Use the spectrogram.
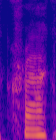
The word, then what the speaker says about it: craic: Paul adds in here, crack means having a good time in Ireland. Yeah, that's spelled Craic actually. What you spelled is a crack on the floor.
